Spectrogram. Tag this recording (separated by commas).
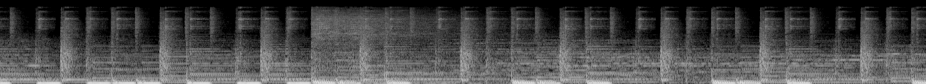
Music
